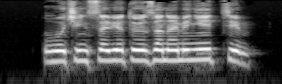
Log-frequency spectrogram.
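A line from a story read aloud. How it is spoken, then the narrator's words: Cold warning. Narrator (Russian): холодно предупредил Дэн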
